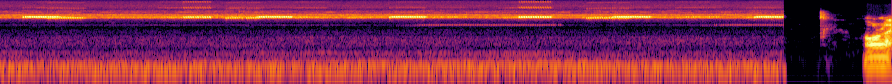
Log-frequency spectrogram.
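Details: Jumping bush crickets in the Chicago region, heard rather than seen, sing at night. They give short, high, chirping bursts about once a second, several singers at slightly different pitches.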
